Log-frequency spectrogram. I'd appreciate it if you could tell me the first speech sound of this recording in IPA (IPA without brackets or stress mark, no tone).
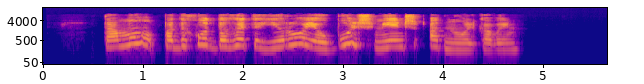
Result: t̪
